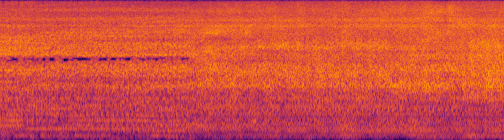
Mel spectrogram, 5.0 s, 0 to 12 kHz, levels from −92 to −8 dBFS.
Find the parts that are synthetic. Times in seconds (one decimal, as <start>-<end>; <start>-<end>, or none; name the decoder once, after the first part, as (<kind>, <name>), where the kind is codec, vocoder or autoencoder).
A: 1.9-5.0 (codec, SNAC)

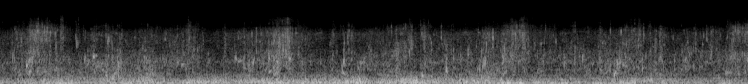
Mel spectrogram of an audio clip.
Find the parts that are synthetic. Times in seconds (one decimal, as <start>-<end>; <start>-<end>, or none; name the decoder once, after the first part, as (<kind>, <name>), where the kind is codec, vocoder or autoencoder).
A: none

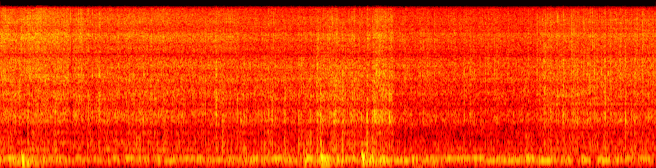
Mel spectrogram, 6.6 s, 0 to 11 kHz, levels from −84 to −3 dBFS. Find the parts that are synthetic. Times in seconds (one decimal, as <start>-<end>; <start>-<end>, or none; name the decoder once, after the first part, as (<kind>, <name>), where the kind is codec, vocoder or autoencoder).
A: none

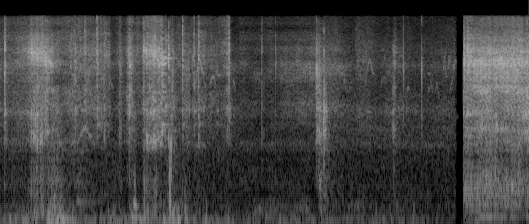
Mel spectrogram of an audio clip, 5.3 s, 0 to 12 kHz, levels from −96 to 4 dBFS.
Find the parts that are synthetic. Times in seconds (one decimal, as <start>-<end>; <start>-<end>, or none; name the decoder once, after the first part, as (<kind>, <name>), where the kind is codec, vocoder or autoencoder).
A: 0.0-0.7 (codec, SNAC); 1.2-1.6; 2.4-3.2; 4.8-5.3

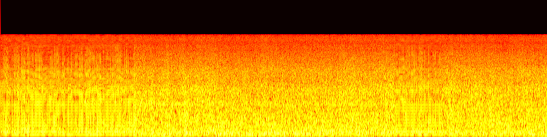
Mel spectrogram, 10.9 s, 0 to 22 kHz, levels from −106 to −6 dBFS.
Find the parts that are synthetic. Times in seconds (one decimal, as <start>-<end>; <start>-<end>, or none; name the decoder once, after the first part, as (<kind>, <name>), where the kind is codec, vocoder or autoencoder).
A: 0.0-2.7 (vocoder, HiFi-GAN); 7.9-8.8

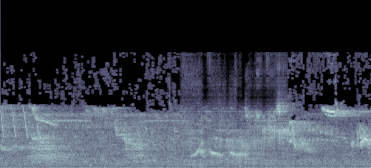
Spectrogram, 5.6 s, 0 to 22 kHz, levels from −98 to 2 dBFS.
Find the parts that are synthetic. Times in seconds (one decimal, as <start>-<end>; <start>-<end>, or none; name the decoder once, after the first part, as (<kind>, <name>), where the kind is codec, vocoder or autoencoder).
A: 2.7-4.3 (codec, SNAC)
